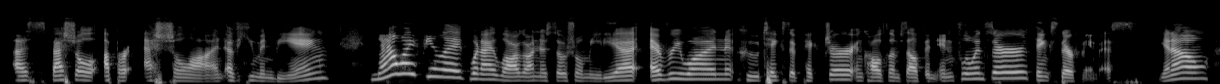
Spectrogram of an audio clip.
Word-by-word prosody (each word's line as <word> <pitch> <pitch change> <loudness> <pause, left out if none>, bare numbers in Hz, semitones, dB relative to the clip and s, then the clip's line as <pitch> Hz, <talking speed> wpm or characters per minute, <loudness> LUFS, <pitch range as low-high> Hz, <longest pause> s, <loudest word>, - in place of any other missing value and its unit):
a 195 0 +1
special 200 -1 -2
upper 175 -2 0 0.2
echelon 160 -4 -4
of 190 -3 -2
human 175 -5 -12
being. 190 - 0 0.4
Now 240 +6 -4
I - - +7
feel 370 0 -3
like 330 -3 +2
when 260 -1 -1
I 235 0 +4
log 180 -4 +1
on 180 +1 -1
to 180 - -6
social 170 0 -9
media, 165 +6 +1
everyone 240 +1 +2
who 190 -2 -9
takes 190 0 -4
a 180 - -3
picture 225 +5 -2
and 175 - -11
calls 170 -1 -1
themself 160 -2 -2
an 155 -2 -10
influencer 265 +8 +1
thinks 190 -3 0
they're 160 -2 +2
famous. - - -15 0.2
You - - -1
know? 275 +2 +6
195 Hz, 160 wpm, -25 LUFS, 175-250 Hz, 0.4 s, I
